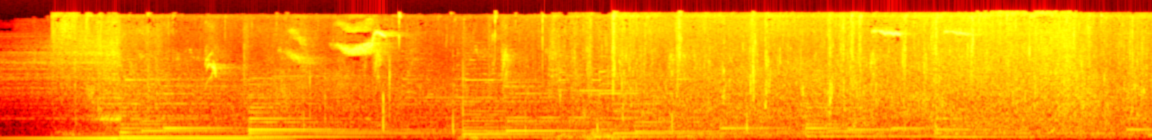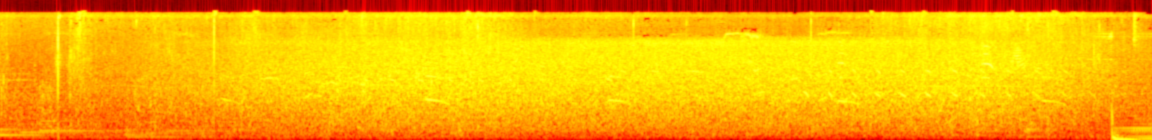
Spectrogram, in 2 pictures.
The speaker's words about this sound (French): Le clapotis des vagues et les mouettes. Hein, c'est zen, on se croirait dans un film de je sais pas qui.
